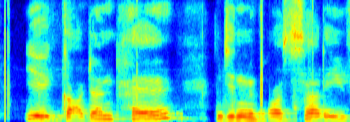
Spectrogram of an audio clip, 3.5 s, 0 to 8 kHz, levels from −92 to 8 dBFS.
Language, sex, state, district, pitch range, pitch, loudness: Hindi, female, Bihar, Katihar, 210-240 Hz, 220 Hz, -15 LUFS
